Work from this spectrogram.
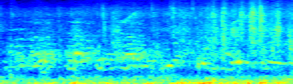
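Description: Layer hens clucking and murmuring nearby in a cage-free system, a steady busy flock chatter with soft overlapping calls throughout.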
